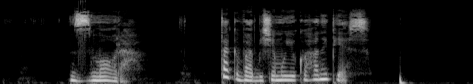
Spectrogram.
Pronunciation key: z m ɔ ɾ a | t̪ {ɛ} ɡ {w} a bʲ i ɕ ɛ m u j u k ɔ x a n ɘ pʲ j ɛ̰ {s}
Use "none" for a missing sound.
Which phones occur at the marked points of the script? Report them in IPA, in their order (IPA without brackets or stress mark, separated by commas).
a, v, s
